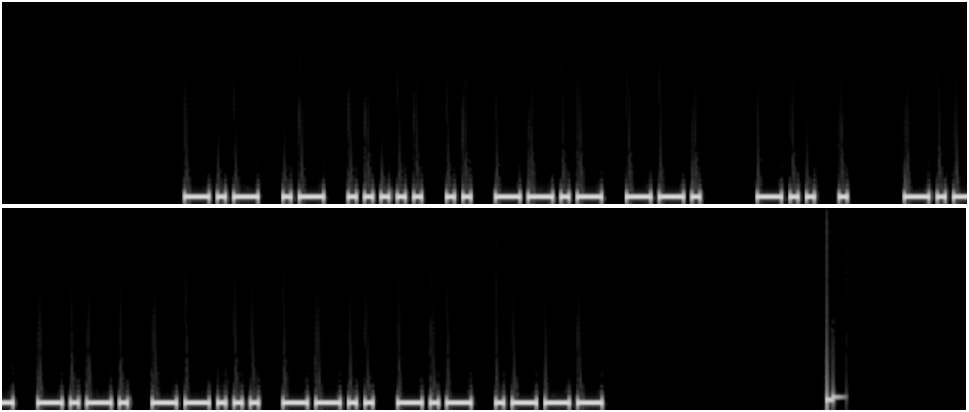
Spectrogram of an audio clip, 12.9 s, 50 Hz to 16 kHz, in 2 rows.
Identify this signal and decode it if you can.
Morse code, heard as a keyed tone, about 21 wpm, 700 Hz. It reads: KA5IQG DE KC7ZKJ
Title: USA Callsign DE Callsign - 6 Characters - 22wpm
